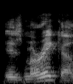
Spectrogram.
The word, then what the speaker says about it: Marika: But the pronunciation I just happen to know is Marika, like Jamaica.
